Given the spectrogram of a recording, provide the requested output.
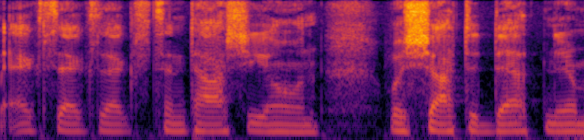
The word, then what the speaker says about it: XXXTentacion: XXX Tentacion is. The nom de rap is pronounced XXX tentacion, as in the Spanish word for temptation.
